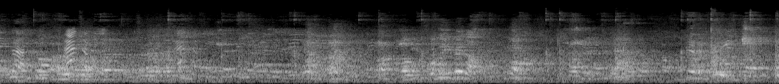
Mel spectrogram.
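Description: A table tennis ball clicks back and forth against paddles and the table.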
